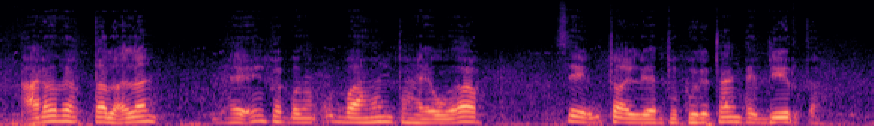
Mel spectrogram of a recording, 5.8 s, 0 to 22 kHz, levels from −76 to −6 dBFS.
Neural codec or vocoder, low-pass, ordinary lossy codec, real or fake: codec, 44.1 kHz, 1.7 kbps, Pupu-Codec; none; none; fake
